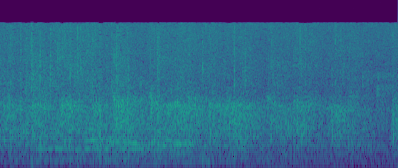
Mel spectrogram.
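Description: A group of people claps together in a sustained round of applause, fairly loud and close, with a dense steady patter that eases slightly toward the end.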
